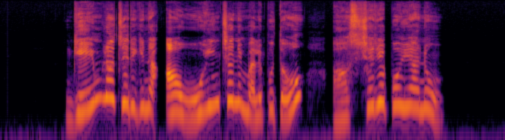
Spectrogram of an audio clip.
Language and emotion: Telugu, surprised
